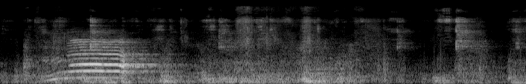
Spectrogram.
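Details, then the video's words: Angora goat bleating while being sheared the old-school way with hand scissors: one loud, wavering, nasal bleat lasting about a second, followed by quieter rustling and handling noises. "Old School Angora Goat Sheering"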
